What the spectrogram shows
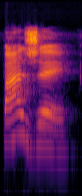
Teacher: a última sílaba mais forte portanto é uma palavra oxítona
